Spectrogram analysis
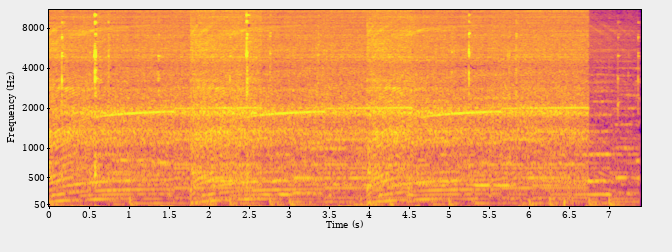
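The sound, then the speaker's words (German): A hand blender purées chopped garlic mustard into reheated soup, a loud, steady motor whir with a grinding edge that runs for about seven seconds with a few small knocks before cutting off near the end. “haben unsere Suppe dann nochmal erhitzt, geben jetzt unsere klein geschnittene Knoblauchrauke in die Suppe und pürieren die gleich auf”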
